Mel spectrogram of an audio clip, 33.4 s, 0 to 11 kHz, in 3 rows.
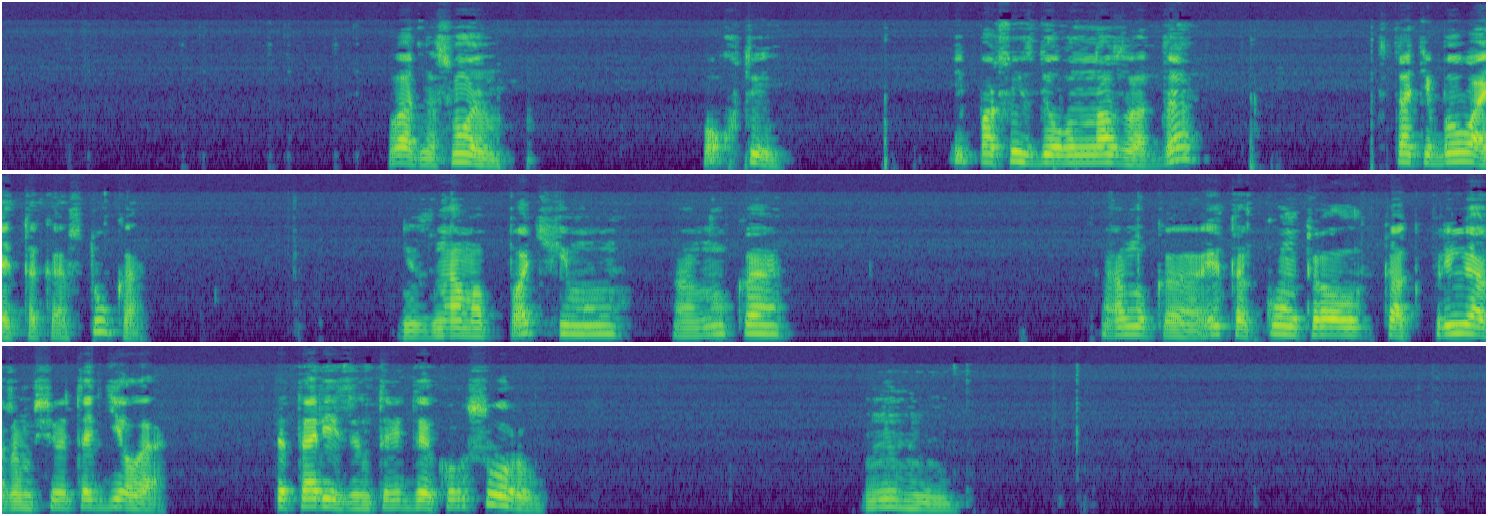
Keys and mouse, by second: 2.3 click, 3.7 space, 5.7 space, 8.1 space, 9.5 space, 12.2-13.6 shift+middle drag, 14.8-15.8 shift+middle drag, 23.2-25.5 drag, 29.8-30.4 shift+middle drag.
